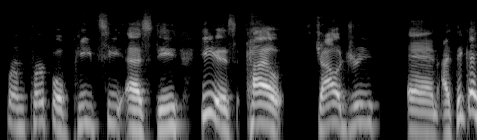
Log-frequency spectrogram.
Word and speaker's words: Kyle Joudry: He is Kyle Joudry.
